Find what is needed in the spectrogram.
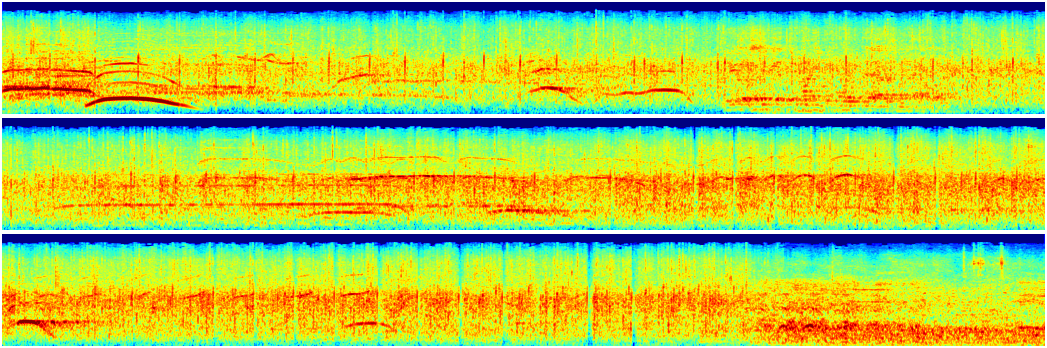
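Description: A large audience applauding and cheering, with scattered shouts and whoops over steady clapping.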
